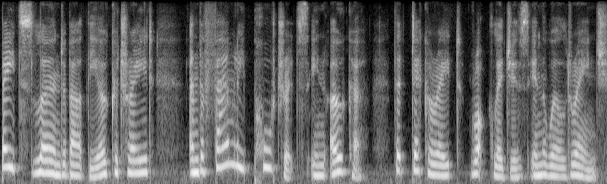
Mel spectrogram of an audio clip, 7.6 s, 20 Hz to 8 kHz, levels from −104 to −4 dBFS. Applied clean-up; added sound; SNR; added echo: none; none; none; none.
